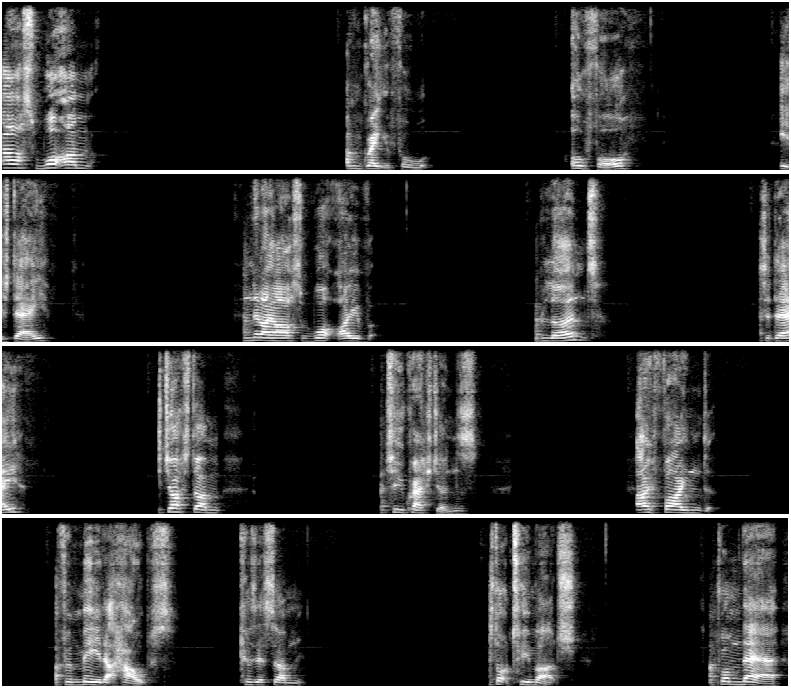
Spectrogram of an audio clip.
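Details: Adult man with a real stammer since about age five; stuttering.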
